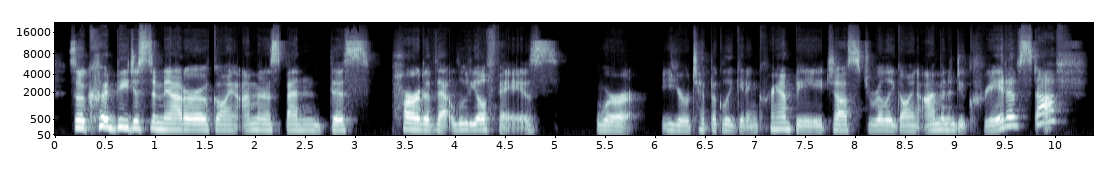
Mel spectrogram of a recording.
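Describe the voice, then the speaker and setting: A woman with a plain, everyday voice speaks at a moderate pace and fairly low pitch with ordinary pitch variation, on a very clean recording with a silent background. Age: 40s. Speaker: period coach and podcast host. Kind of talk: live coaching podcast conversation.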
